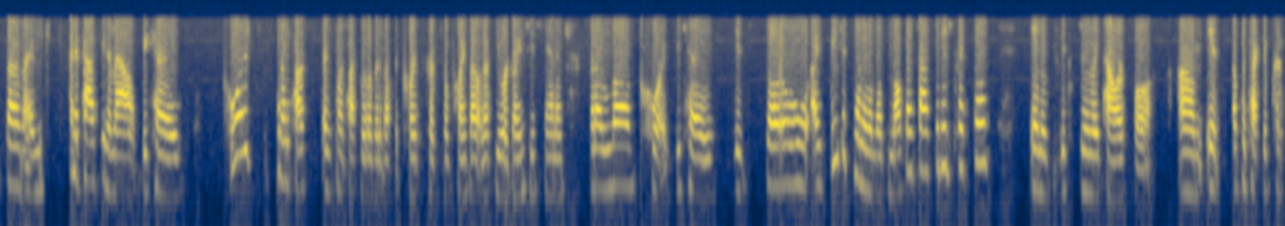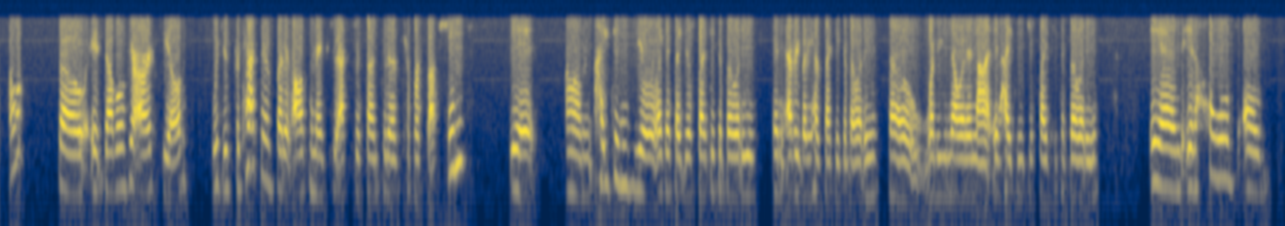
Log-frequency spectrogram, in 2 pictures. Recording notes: Live call in guests.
